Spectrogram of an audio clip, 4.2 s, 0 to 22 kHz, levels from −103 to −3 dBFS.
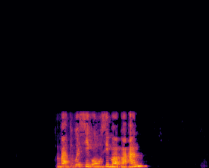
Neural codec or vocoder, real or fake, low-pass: none; real; 7.2 kHz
